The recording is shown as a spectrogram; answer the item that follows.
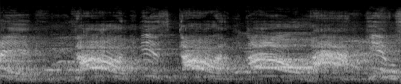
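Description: A preacher shouting in long, sliding cries, with the congregation calling out along with him.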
